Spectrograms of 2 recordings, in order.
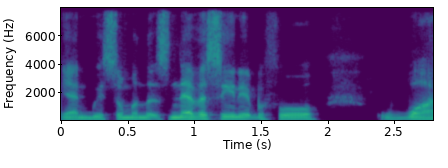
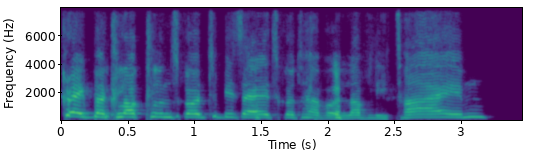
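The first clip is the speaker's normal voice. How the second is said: put-on Dutch-German accent voice, higher; 14 semitones higher than usual. Continuing the joke about the director's casting plans: bad Paul Verhoeven impression. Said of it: "some bad Verhoeven impression comes out".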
